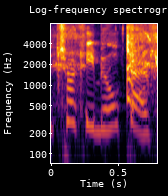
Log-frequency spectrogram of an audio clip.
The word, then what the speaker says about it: Xochimilco: Just say Xochimilco from now on.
